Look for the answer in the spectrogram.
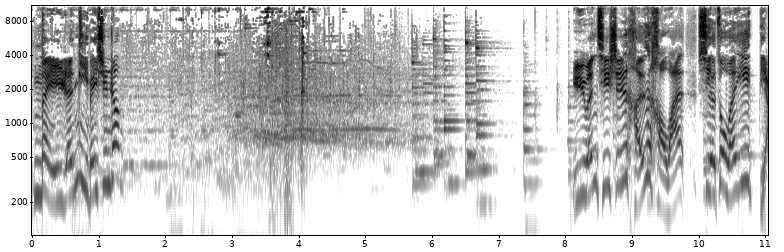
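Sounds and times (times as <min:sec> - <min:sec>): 
speech: 0:00.0 - 0:01.5, 0:08.1 - 0:11.0
audience applause: 0:01.7 - 0:06.2
crowd noise: 0:02.1 - 0:06.1.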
